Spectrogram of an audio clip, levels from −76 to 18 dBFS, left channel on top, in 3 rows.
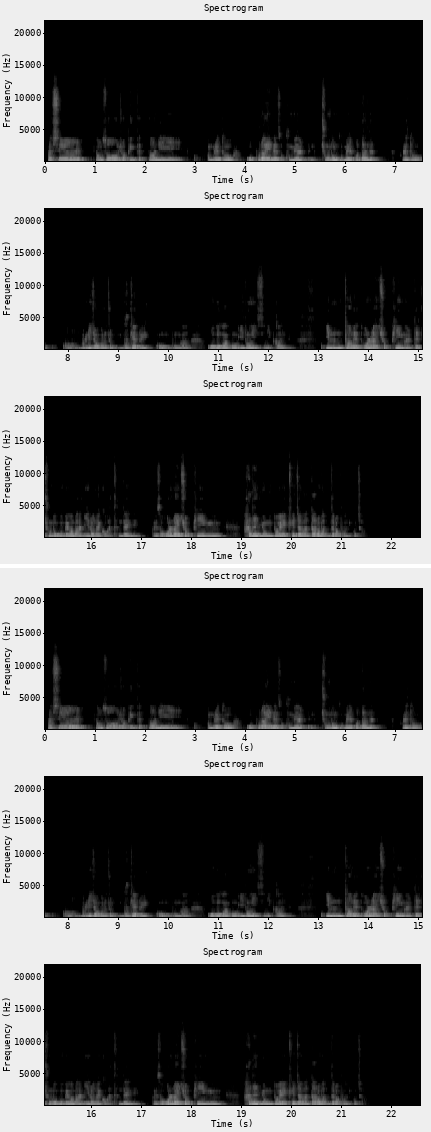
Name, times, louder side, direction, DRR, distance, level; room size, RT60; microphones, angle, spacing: voice 1, 0.1-0.7 1.0-2.7 3.3-6.7 7.2-7.6 7.9-12.4 13.2-16.9 17.2-18.6 19.1-21.3, equal, 15° left, 3 dB, 0.6 m, -28 dB
5.1 x 2.8 x 3.0 m, 0.37 s
head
